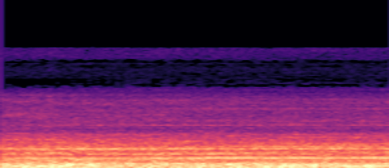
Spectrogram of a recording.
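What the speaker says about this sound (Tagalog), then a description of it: "Vacuum scrubbing." An auto scrubber floor cleaning machine scrubs and vacuums a floor, giving a steady, loud, even mechanical whir with broadband motor and suction noise throughout, with no break.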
